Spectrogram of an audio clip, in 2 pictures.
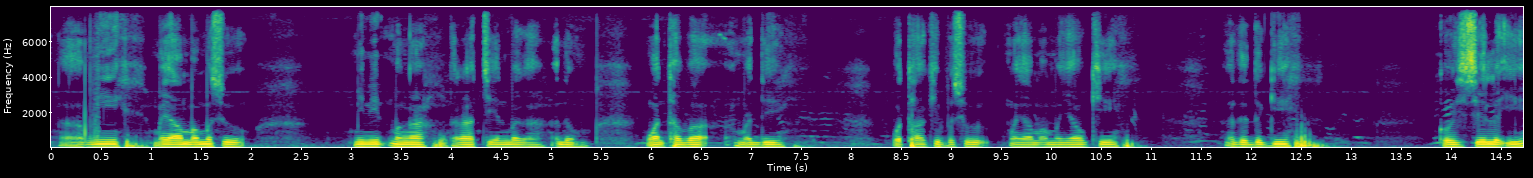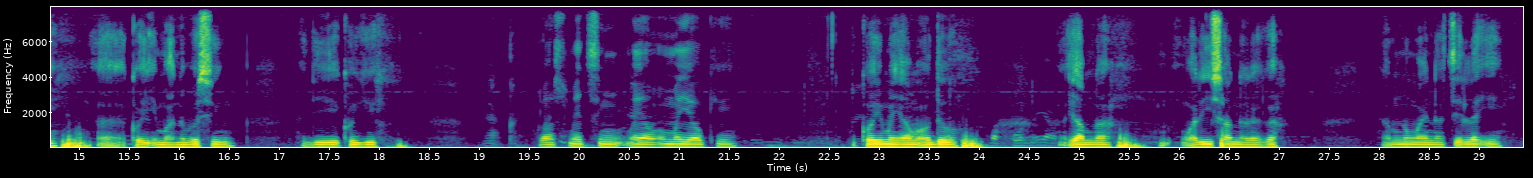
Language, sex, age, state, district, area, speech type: Manipuri, male, 18-30, Manipur, Chandel, rural, spontaneous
